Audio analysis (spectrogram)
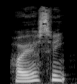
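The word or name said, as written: HØJRESVING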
